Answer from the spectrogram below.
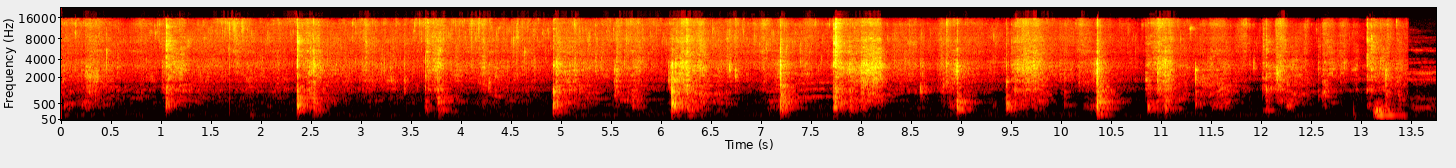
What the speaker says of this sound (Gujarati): હવે આપણે બધું મિક્સ કરી લેશું.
